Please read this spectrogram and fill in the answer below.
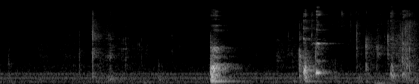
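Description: A person coughing twice, sharply, about two and three seconds in, with a faint click about a second in.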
